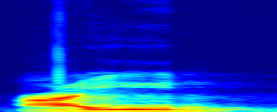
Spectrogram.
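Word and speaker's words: ع: থেকে কণ্ঠনালীর মাঝখান থেকে একটু চেপে পড়তে হবে আইন আইন আইন হামজা জবর আইন জবর আ এটা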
